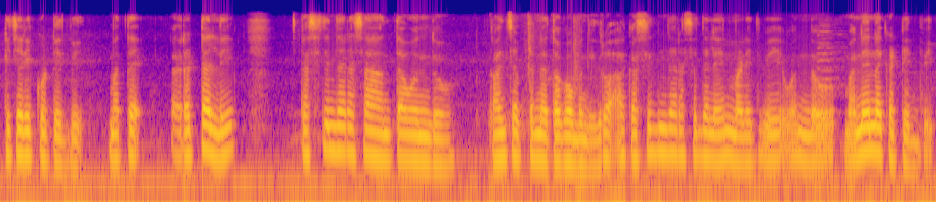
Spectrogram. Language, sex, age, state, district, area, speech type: Kannada, male, 18-30, Karnataka, Shimoga, rural, spontaneous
